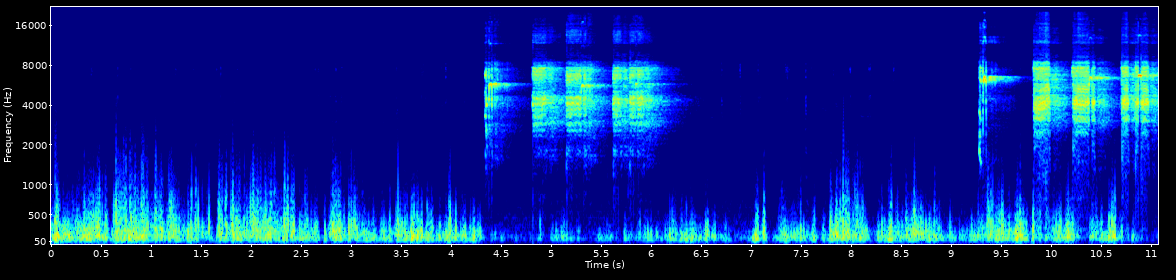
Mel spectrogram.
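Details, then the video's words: Black francolin in a calling competition: two bouts of harsh, grating, broadband calls in quick bursts, separated by long stretches of low rumbling background noise and knocking sounds. "Teetar Muqabla تیتر مقابلہ"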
